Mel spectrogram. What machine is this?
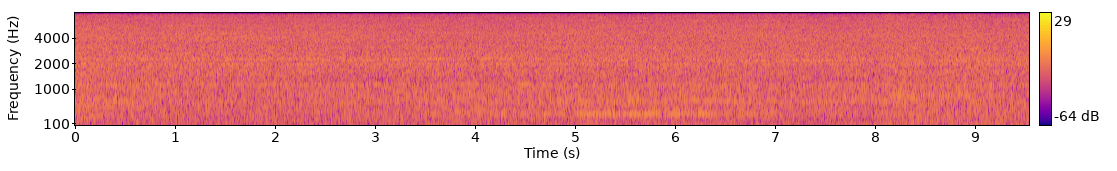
fan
